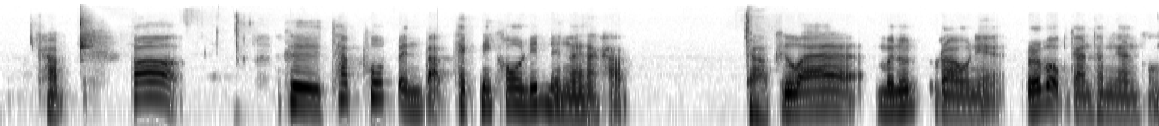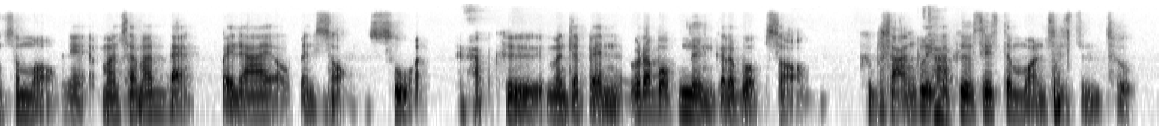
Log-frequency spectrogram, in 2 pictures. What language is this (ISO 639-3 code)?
tha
